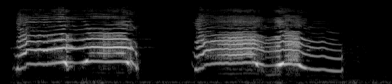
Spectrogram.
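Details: French Bulldog talking: two long, loud, high whining howls, each about a second and a half, with a wavering, slightly rising tone and rich overtones, separated by a short silence.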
